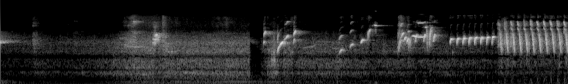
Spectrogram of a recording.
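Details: Female canary x Portuguese goldfinch hybrid singing after a quiet start: faint twitter, then sharp slurred chirps from about two and a half seconds, a clear sustained whistle, and a rapid rattling trill at the end.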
